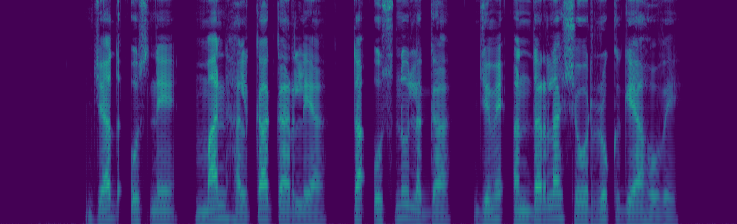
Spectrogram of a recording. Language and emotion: Punjabi, neutral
